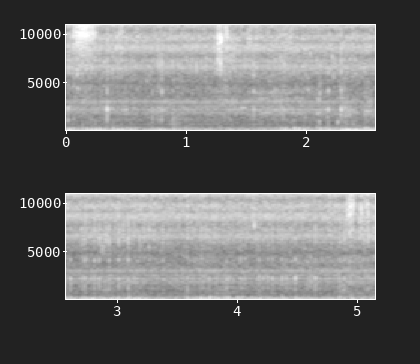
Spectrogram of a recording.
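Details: House cat Barnaby suckling teddy bear Boo, his purr a dense low rumble with slight swelling midway, set against a faint steady background hum.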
